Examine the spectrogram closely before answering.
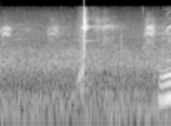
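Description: A golf club strikes a ball with a sharp click.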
